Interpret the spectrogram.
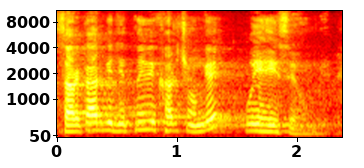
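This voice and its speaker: Lively high-voiced male lecturer in reverberant hall. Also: quick pace. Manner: chatty, addresses students as beta, frequent "hai na" asides. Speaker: civil services teacher. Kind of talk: classroom lecture.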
